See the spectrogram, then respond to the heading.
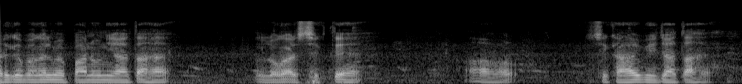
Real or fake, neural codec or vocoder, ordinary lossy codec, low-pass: real; none; none; none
